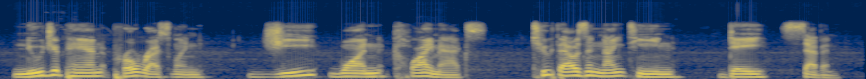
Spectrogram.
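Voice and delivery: slow, halting, deliberate word-by-word delivery. Giving listeners a match title so they can find it: speaking slowly. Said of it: "I'll say it slow enough here for you".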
